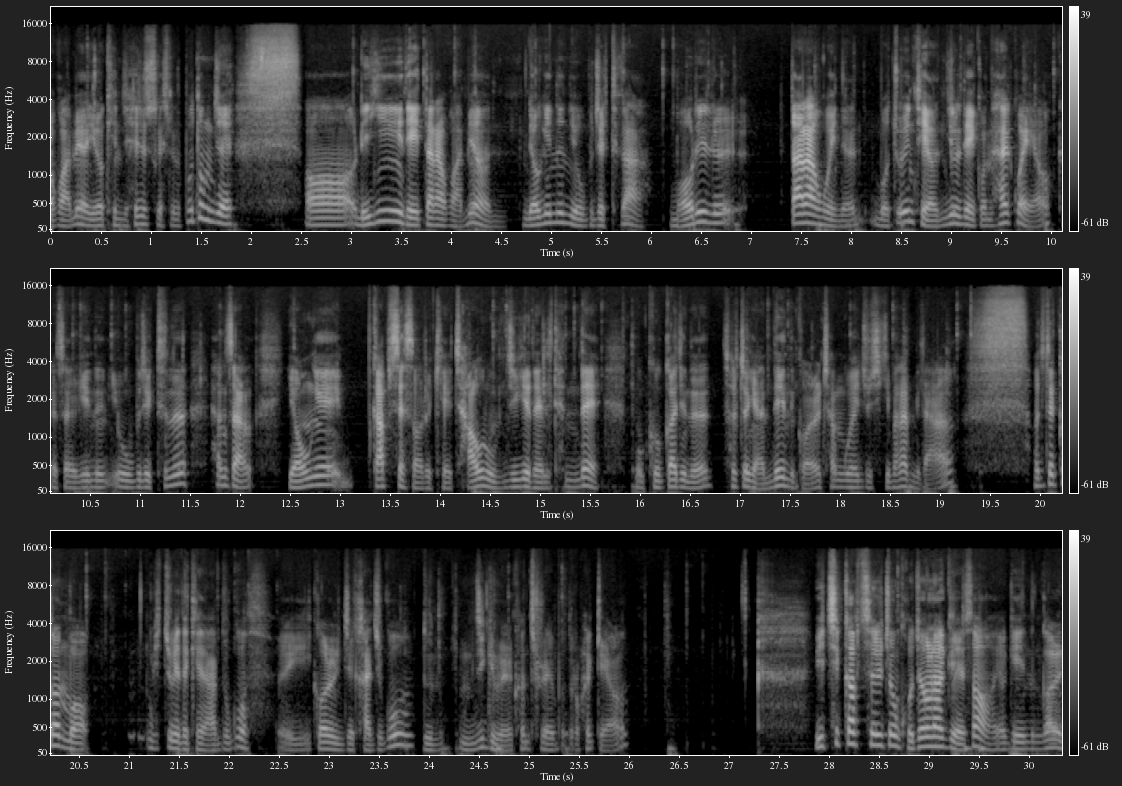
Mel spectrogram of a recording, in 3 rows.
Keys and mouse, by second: 0.7 w, 1.9 alt+click, 3.0 click, 3.7 alt+click, 6.1 click, 6.5 alt+middle click, 6.5 click, 10.0 alt+click, 10.4 alt+click, 11.8 click, 14.5 alt+click, 14.8 alt+middle click, 15.3 alt+click, 15.4 alt+right click, 15.8 w, 16.4 middle click, 17.2 alt+right click, 17.6 alt+middle click, 18.1 alt+click, 18.4 alt+click, 18.7 w, 19.2 alt+w, 19.2 alt+click, 20.1 middle click, 20.5 alt+click, 21.6 alt+click, 22.0 alt+right click, 22.2 alt+middle click, 24.1 z, 24.8 alt+click, 26.5 alt+right click, 28.6 click, 29.3 click, 29.3 KP_0, 29.4 Return.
